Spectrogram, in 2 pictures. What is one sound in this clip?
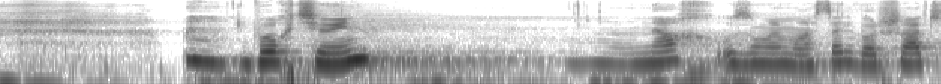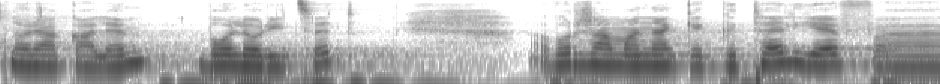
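A young woman speaks into a microphone with animation.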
